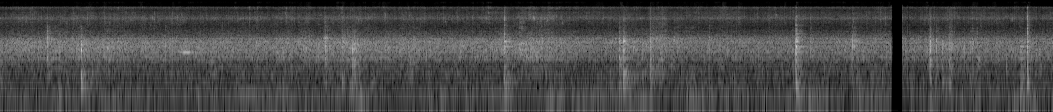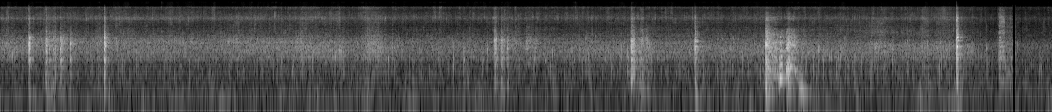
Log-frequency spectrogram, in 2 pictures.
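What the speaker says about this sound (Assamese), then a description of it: "এয়া মাছখিনি দি দিছোঁ" Fish frying in a pan for fish curry, a steady bright sizzle with occasional pops and stirring scrapes, close and continuous.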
